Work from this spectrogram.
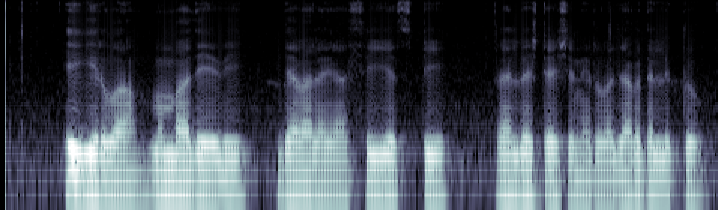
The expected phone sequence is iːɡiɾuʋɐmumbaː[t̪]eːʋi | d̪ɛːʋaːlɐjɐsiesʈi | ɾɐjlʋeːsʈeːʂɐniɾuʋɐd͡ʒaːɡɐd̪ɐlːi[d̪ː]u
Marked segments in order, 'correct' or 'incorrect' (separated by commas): incorrect, incorrect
